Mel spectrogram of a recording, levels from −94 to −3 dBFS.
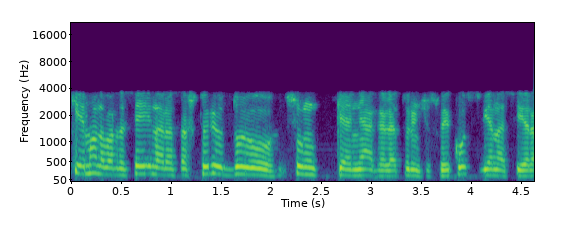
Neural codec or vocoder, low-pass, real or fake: none; 3.6 kHz; real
